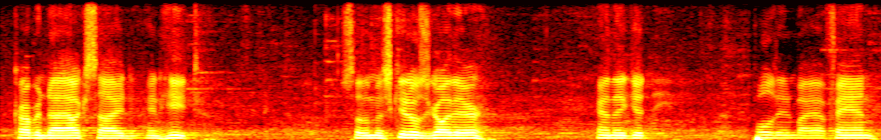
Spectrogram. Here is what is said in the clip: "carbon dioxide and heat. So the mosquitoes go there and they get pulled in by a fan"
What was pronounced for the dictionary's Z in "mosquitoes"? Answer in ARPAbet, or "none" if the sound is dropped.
Z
